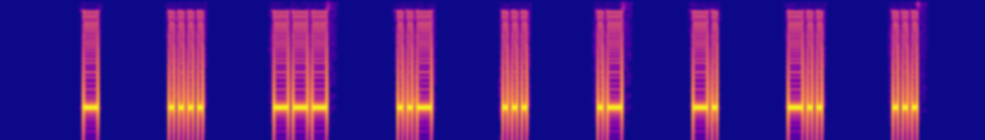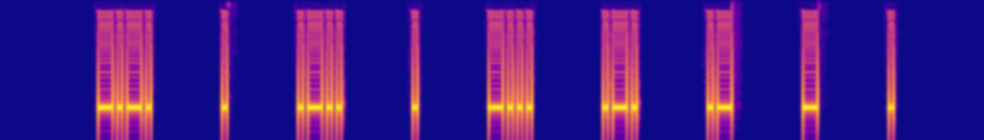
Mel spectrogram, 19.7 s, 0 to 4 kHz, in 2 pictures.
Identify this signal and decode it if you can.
Morse code, heard as a keyed tone, about 25 wpm, spaced as for 10 wpm, 550 Hz. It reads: THOUSANDS CELEBRATE
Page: news-headlines-in-morse-code-at-10-wpm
